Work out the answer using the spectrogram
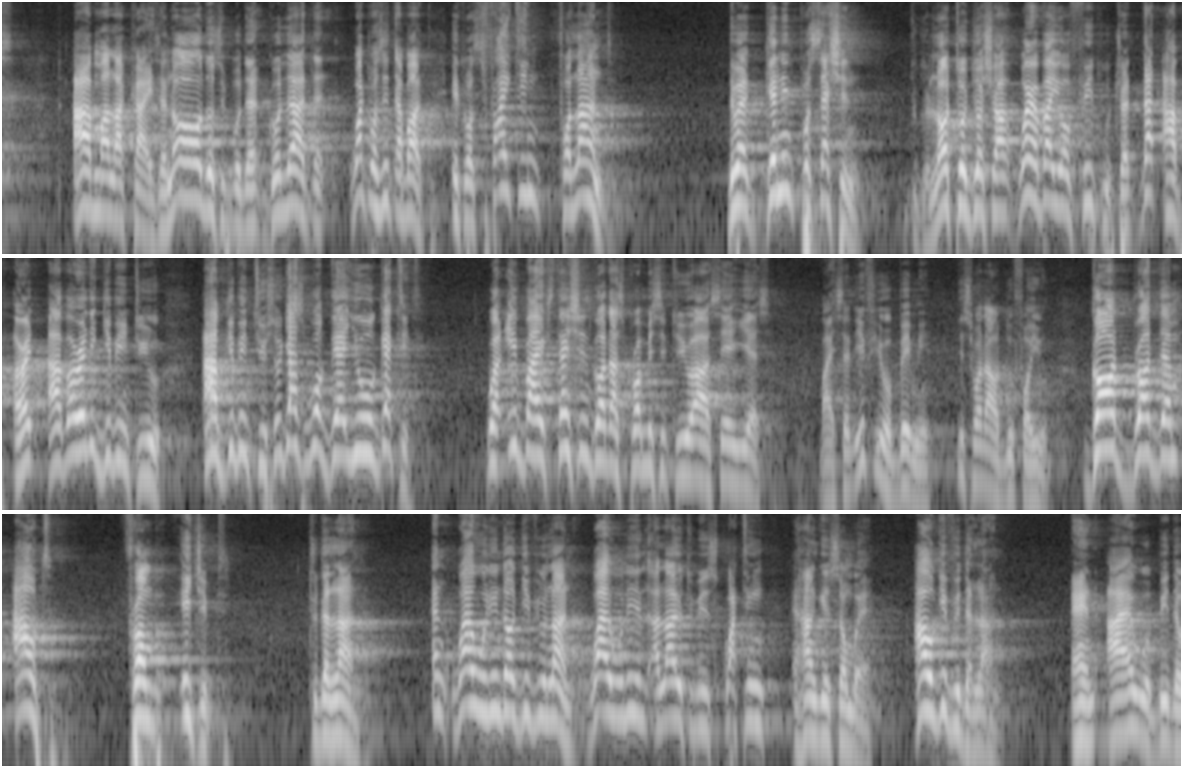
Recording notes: Sermon preached at CBC Shiashie Campus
